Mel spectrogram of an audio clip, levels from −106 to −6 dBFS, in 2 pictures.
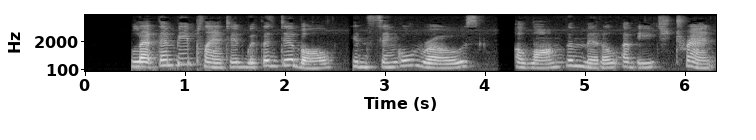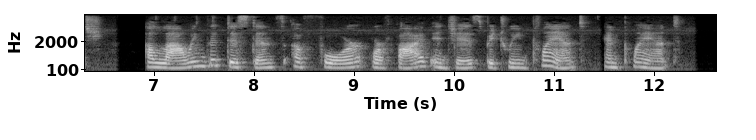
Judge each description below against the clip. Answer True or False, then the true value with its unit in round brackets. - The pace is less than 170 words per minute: True (140 wpm)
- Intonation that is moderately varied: True (3.9 semitones)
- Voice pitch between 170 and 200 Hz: True (190 Hz)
